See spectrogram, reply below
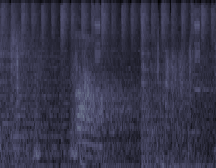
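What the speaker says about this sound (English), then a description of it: "Throws glass." Glass thrown and shattering in Metal Gear Solid, a crashing smash with breaking shards over a steady low game hum, followed by further impacts, moderately loud and close.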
